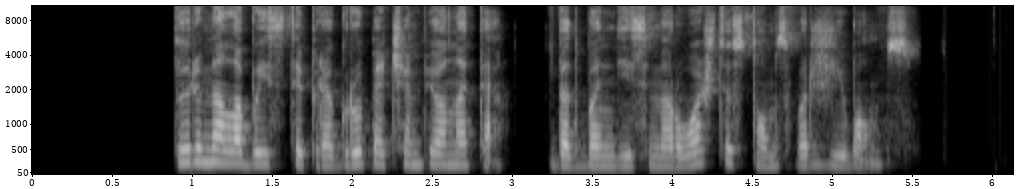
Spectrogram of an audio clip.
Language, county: Lithuanian, Kaunas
